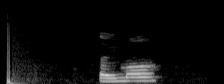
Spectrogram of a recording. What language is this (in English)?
Cantonese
